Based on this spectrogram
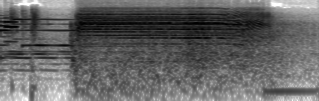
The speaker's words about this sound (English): We have an actual real police van that we're just chucking off this cliff for real. There it goes.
